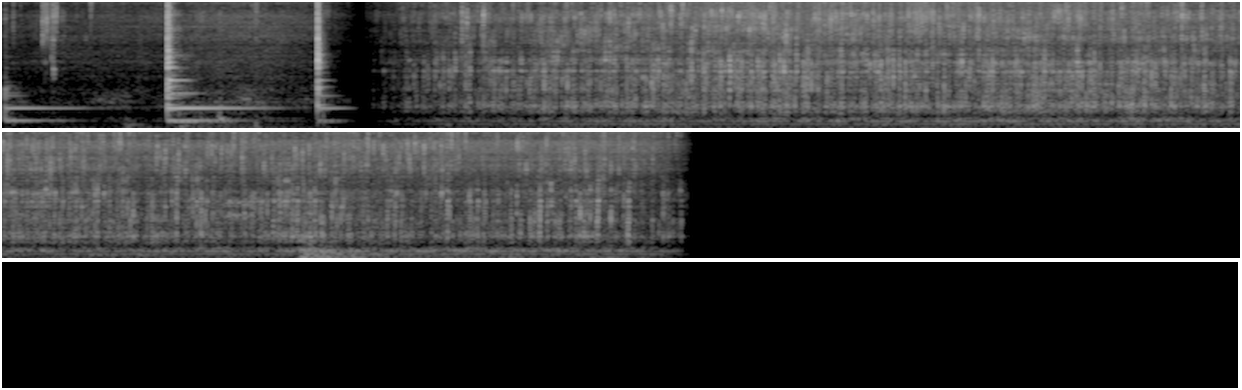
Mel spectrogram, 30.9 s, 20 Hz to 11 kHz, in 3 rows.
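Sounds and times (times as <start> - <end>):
ringing knocks on pan: 1.4 - 2.9.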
